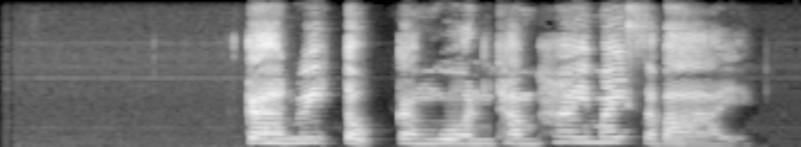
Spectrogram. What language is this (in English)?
Thai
